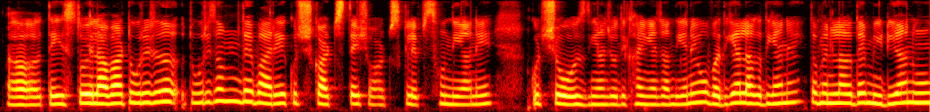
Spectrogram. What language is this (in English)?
Punjabi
